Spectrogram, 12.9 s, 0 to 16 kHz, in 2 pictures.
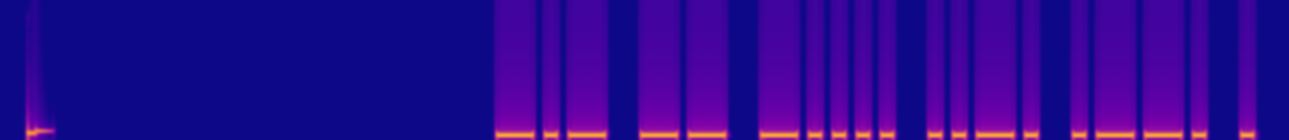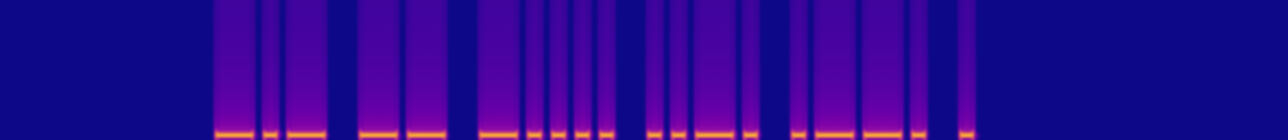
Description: Morse code, heard as a keyed tone, about 20 wpm, 700 Hz. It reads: KM6FPE KM6FPE
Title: USA Call Signs - 6 Characters - Repeated 2x - 20wpm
